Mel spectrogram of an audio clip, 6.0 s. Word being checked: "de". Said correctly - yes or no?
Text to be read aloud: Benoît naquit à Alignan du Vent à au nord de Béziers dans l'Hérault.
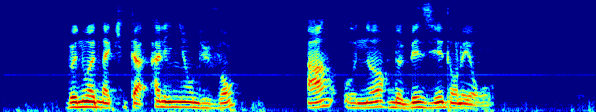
yes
